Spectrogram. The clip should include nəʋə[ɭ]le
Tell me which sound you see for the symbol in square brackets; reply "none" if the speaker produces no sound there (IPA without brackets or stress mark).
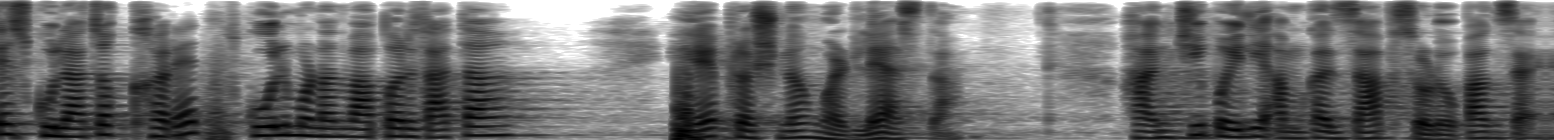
ɽ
